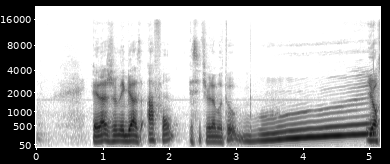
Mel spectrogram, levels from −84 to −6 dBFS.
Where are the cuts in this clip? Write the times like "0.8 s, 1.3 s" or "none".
none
